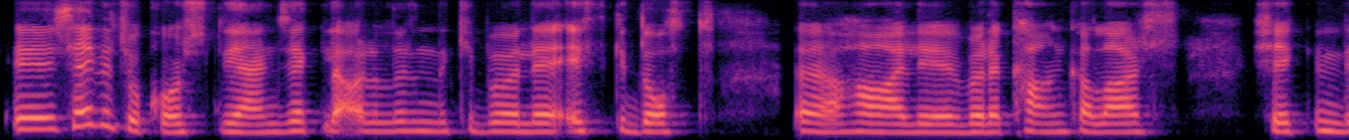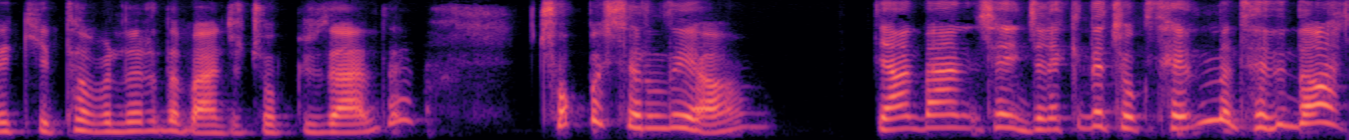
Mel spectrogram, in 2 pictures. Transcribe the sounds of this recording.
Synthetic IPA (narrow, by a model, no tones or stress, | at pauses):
ɛːʃejd̪ɛt͡ʃʰo̞kho̞ʃt̪ˠujaːnid͡ʒɛclʲɛ̰ʔa̰ɾalˠaɾɯnd̪acʰibø̞jlʲɛʔɛscid̪o̞st̪ː | ɦaːlʲibø̞ːlʲɛkʰaŋkʰalˠaɾ | ʃɛclʲind̪ecʰit̪ʰavɯɾlˠaɾɯd̪abænd͡ʒɛt͡ʃʰok̚ɟyzælʲd̪ɪ | t͡ʃʰo̞k̚baʃaɾɯlˠɯja | jaːnibænʃejd͡ʒɛcʲid̪ɛt͡ʃʰoksɛvimɛt̪ʰenid̪a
